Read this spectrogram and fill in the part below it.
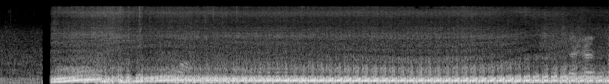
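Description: An Audi R8 and a Mercedes SLS pull away hard in stormy conditions, a loud rising engine roar after a brief silence, settling into a sustained, steady drone close by, with a voice speaking over it.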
